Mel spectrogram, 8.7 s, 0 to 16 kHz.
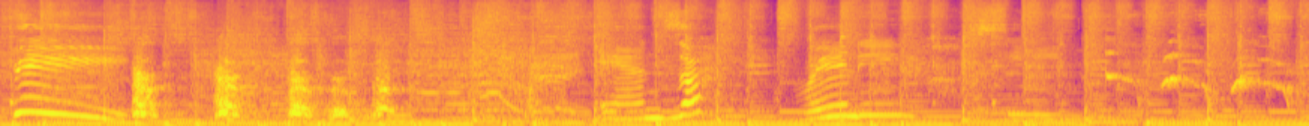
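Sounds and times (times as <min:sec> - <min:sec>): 
low sustained musical drone: 0:00.0 - 0:07.8
dogs barking: 0:00.7 - 0:03.6, 0:07.2 - 0:08.7.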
